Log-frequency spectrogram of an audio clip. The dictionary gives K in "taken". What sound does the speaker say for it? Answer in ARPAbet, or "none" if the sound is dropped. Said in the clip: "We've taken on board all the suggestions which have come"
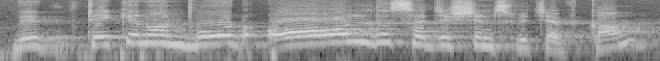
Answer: K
